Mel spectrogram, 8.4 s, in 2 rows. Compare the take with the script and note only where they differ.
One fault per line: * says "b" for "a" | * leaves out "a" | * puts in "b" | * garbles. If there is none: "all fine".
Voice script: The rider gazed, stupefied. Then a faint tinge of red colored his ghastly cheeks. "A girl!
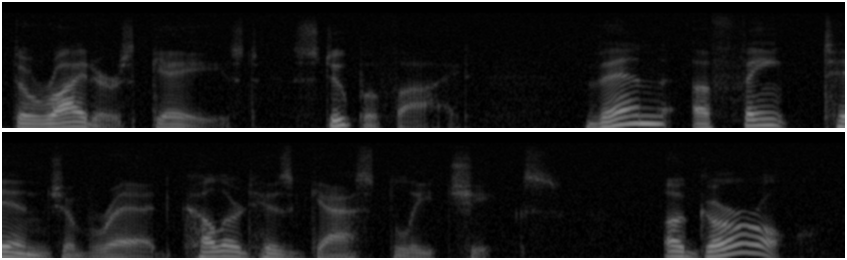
* says "riders" for "rider"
